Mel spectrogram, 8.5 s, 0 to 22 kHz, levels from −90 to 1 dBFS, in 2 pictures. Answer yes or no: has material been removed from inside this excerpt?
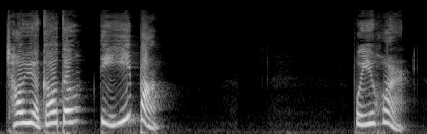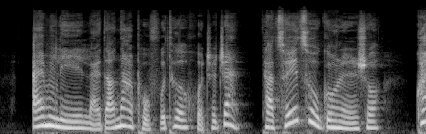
yes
